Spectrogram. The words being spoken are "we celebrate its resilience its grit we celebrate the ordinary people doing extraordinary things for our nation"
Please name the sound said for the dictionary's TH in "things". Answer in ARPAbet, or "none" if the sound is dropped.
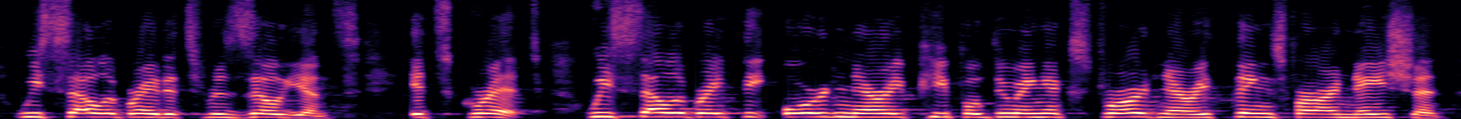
TH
